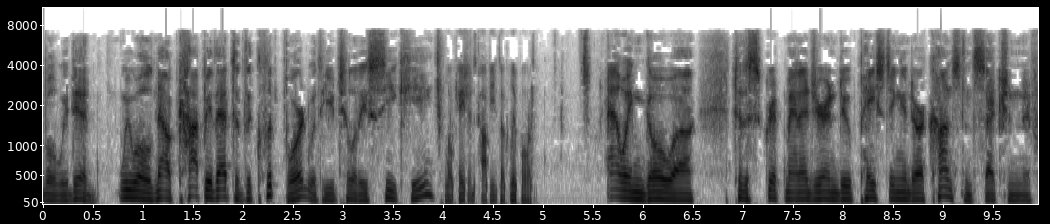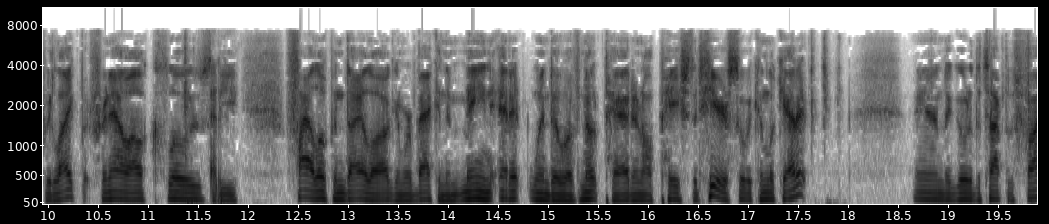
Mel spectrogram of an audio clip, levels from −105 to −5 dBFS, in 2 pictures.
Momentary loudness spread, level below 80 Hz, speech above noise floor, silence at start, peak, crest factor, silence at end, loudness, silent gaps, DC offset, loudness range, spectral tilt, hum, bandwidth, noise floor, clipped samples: 9 LU; -36 dBFS; 21 dB; 0 s; 0 dBFS; 14 dB; 0 s; -14 LUFS; none; under 0.1%; 3 LU; -5.5 dB/octave; none; 7.6 kHz; -35 dBFS; under 0.1%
